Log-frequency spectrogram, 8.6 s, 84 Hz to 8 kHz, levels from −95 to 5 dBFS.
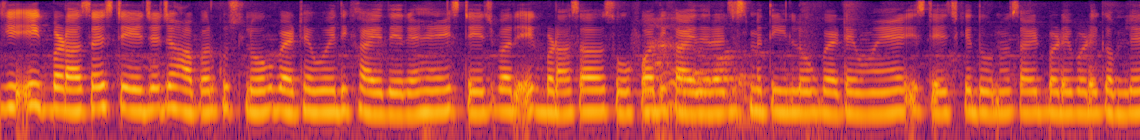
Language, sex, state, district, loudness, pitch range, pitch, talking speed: Hindi, male, Rajasthan, Churu, -16 LUFS, 205-220 Hz, 210 Hz, 285 wpm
